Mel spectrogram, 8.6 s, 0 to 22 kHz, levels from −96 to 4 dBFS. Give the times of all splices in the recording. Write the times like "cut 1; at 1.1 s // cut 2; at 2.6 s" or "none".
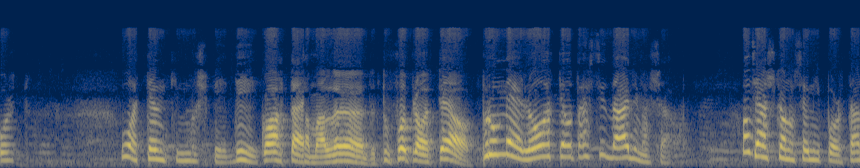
cut 1; at 3.0 s // cut 2; at 7.5 s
